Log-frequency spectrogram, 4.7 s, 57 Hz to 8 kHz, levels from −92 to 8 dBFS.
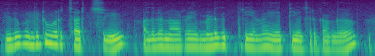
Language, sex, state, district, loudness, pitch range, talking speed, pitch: Tamil, male, Tamil Nadu, Kanyakumari, -16 LUFS, 120-145 Hz, 130 wpm, 130 Hz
